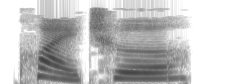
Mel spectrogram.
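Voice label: "快车", Mandarin Chinese; chinese flashcards; hsk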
